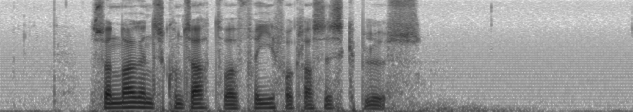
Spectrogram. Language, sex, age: Norwegian, male, 21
